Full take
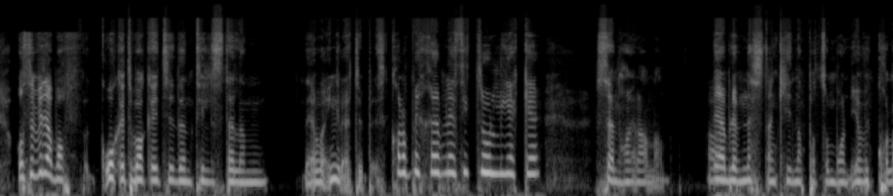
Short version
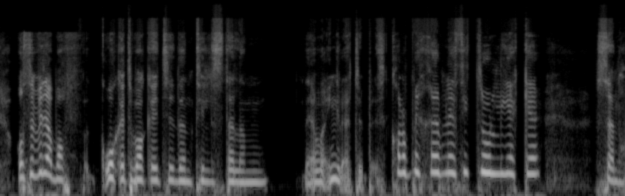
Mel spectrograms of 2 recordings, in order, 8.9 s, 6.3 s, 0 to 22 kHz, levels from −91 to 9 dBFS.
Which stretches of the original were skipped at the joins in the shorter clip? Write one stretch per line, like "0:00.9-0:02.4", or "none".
none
